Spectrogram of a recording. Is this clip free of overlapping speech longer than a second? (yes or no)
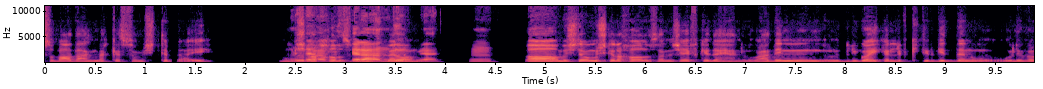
no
